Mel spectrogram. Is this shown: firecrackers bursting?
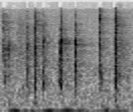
no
